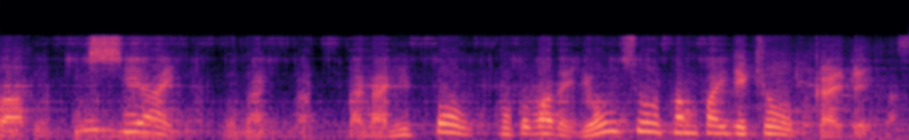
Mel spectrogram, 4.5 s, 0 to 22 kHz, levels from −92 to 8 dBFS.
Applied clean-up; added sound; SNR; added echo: neural separator model SepFormer DNS4.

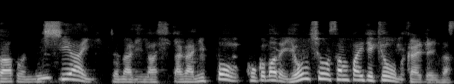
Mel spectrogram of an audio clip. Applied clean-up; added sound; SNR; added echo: neural mask model Resemble Enhance denoiser.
